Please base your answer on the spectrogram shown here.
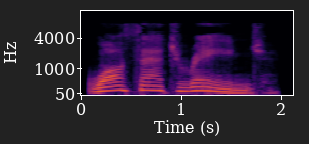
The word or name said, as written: Wasatch Range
